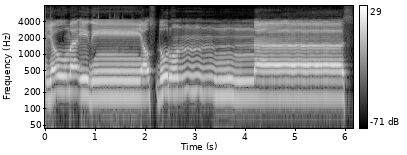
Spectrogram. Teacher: اس کو ہم 4 الف 5 الف کھینچ کر پڑھتے ہیں، ٹھیک ہے؟ تو یومئذ یصدر الناس، آخر میں جو مد ہو رہی ہے اس کو مد عارض وقفی کہتے ہیں۔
